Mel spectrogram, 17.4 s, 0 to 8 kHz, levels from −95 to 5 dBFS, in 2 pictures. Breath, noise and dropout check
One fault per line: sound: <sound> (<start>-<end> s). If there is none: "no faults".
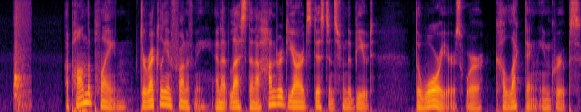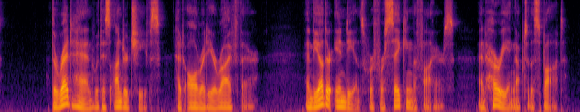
sound: whoosh (0.2-0.5 s)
